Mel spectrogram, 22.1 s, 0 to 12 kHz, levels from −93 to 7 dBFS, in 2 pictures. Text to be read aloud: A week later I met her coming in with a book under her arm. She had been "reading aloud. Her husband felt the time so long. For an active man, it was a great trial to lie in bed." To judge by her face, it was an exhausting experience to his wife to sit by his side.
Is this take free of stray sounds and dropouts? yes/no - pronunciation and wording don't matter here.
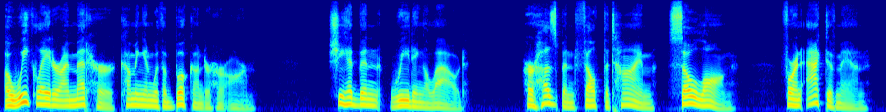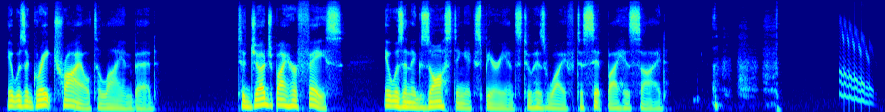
no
